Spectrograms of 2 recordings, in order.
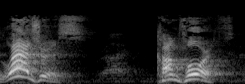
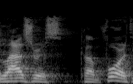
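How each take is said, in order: First: Loud, raised preacher's call. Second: Said in the usual way. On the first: Acted. Preacher acts out Jesus calling at the grave of Lazarus, loud voice. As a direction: call it out loudly, pausing between name and command. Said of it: "he spoke with a loud voice". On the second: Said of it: "Not just said".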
